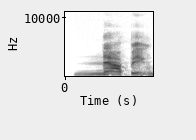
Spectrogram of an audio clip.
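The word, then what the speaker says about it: knapping: word stop right there the word is k-n-a-p-p but guess what in that word we don't say the k so it's napping we only say the n that's something different isn't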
